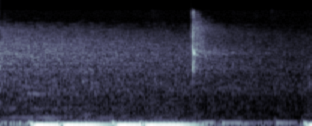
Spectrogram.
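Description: Background electronic music with a deep, pulsing bass that eases off about halfway through.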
